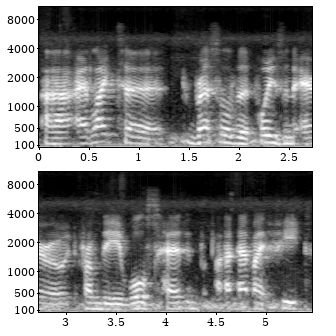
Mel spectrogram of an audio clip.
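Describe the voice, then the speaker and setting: A man casually describing moves as a player in a tabletop roleplaying game, halting and restarting sentences. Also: mid-range voice, fairly even intonation. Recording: dull lo-fi audio with clear noise.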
